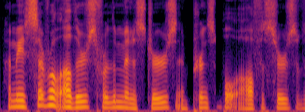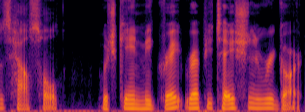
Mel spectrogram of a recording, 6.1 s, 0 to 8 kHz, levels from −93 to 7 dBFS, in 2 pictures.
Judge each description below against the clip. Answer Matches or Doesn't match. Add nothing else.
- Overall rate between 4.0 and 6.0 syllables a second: Doesn't match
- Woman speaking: Doesn't match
